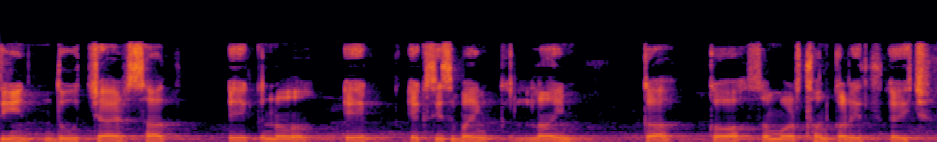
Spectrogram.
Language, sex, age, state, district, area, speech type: Maithili, male, 18-30, Bihar, Madhubani, rural, read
